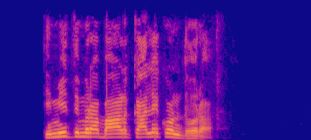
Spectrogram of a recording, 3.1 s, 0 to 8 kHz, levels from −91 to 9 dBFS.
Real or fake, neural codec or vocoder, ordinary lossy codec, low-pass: real; none; Opus, 64 kbps; 7.2 kHz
